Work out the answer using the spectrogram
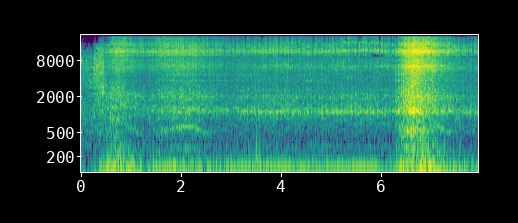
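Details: Motorcycle single-cylinder after repair; a mechanic had blamed a connecting-rod knock and said the engine was finished, but the noise was fixed without opening the engine: steady, even beat with one smooth rev rise near the end, no knock or tapping; healthy.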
